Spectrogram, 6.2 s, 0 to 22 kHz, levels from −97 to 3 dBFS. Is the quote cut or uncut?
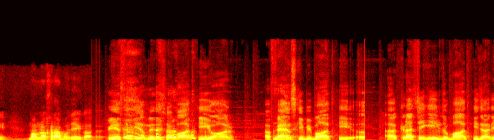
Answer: uncut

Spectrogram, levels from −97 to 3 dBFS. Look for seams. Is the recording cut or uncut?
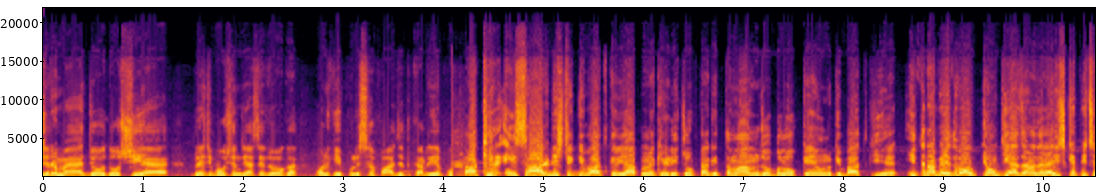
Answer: uncut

